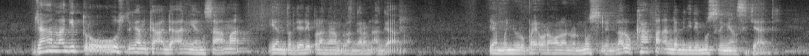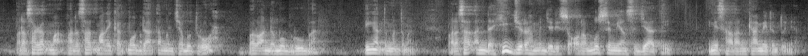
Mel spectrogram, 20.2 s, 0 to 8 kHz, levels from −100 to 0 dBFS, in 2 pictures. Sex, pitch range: male, 110-175 Hz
